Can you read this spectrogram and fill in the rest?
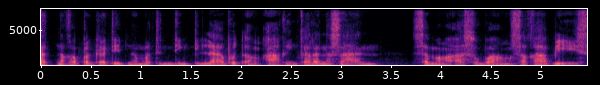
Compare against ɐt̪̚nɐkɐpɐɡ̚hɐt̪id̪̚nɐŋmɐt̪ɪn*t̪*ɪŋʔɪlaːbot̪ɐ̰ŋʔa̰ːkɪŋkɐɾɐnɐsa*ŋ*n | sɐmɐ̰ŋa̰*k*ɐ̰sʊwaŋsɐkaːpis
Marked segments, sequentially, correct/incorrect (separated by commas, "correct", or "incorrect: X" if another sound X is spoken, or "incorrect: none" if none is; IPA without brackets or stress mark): incorrect: d̪, incorrect: none, incorrect: ʔ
